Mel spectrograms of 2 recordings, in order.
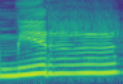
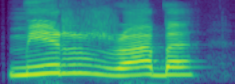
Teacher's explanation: نون کی ساؤنڈ بالکل بھی نہیں آنی چاہیے، ناک میں آواز بالکل بھی نہیں جانی چاہیے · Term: بغیر غنہ کے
